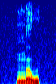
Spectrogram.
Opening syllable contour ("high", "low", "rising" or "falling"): rising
